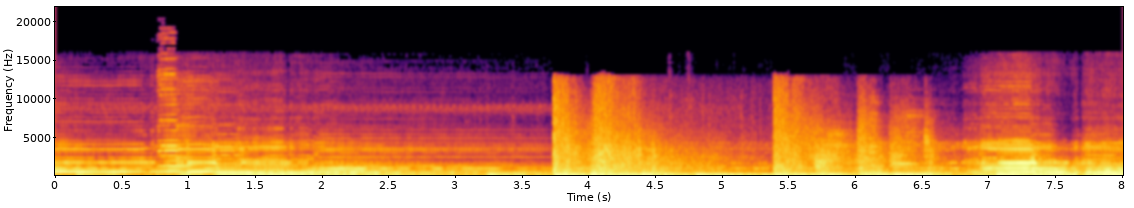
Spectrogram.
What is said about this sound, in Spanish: dispara al motor de su vieja cortacésped, inutilizándola por completo.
